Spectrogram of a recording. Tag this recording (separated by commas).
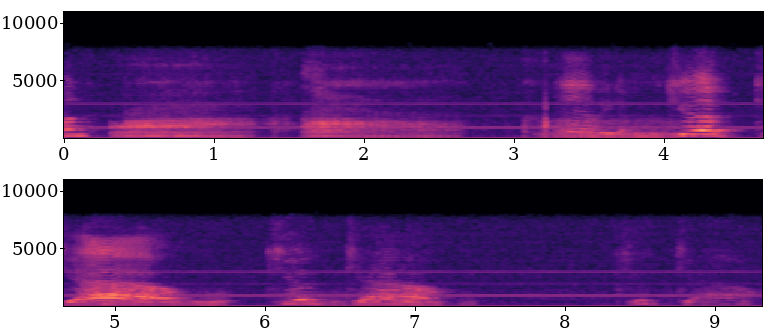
Speech, Animal, Growling, Dog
